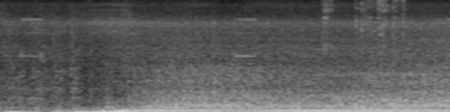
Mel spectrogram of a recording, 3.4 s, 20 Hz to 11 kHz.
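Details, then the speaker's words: 2016 Infiniti QX80 engine bay: heavy, steady fan roar that never eases at idle and stays loud while driving, louder on throttle; stuck-engaged fan clutch, to be replaced. "See how loud the fan is? So basically the car stays loud. It's even when you're driving it won't quiet down."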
